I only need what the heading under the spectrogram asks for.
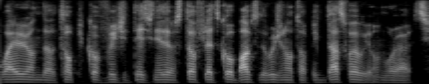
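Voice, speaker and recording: A man with a very deep, low voice talks very fast in a non-native accent, with monotone, flat intonation. The recording is very clean, silent in the background, and dry and close with no echo. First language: not English. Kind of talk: heated debate. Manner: trails off, gets quiet.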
